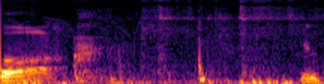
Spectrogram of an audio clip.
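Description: The end of a man's repeated, chant-like call, followed by a quieter stretch of outdoor background with a single sharp click a little past one second in.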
